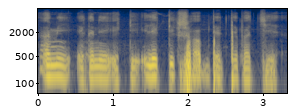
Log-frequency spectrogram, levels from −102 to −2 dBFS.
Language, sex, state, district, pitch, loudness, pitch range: Bengali, male, Tripura, West Tripura, 135 Hz, -21 LUFS, 130-145 Hz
